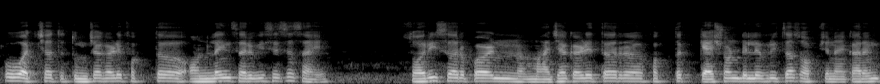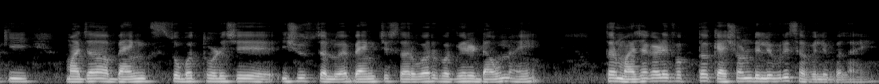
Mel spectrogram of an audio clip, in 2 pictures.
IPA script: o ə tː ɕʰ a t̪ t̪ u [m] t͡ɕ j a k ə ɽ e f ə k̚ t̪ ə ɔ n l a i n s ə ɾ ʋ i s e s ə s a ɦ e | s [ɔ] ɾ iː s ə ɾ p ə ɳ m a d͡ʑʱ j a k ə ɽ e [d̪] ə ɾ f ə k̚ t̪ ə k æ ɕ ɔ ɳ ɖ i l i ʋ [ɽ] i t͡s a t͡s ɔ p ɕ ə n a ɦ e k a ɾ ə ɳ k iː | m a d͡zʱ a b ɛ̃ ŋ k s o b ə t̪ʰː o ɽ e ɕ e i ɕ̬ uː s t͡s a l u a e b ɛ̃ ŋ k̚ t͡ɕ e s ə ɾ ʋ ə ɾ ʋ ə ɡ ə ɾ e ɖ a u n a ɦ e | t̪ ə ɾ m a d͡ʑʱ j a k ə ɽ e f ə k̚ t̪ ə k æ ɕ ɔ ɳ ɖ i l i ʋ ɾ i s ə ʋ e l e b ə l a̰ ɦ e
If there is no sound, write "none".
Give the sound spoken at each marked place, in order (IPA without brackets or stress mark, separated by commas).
m, ɔ, t̪, ɾ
